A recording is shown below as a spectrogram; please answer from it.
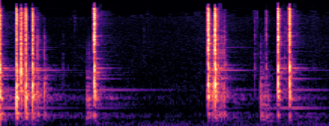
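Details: Trek Fuel EX full-suspension mountain bike: sharp woody clicks and short creaks in irregular bursts from the suspension linkage; the fix is removing, greasing and Loctiting the pivot bolts.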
